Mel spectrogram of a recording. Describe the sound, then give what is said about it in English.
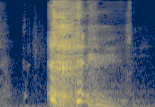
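A single loud cough from a speaker bursts out after a brief silence, rough and breathy, with a second throaty push and a quick fading tail. “Once again, did not hit the mute button as I coughed.”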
